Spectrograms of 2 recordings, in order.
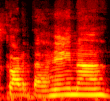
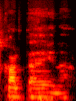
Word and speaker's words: Cartagena: It's Cartagena. The G makes an H sound in Spanish, so it's Cartagena.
